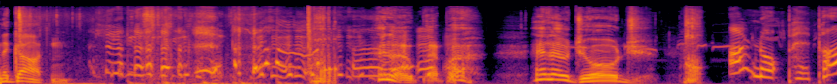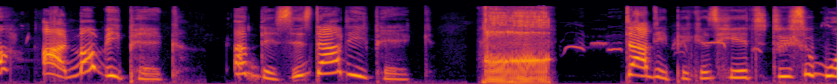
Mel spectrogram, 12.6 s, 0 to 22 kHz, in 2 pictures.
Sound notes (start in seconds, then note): 0.6 both laughing; 4.3 oinks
